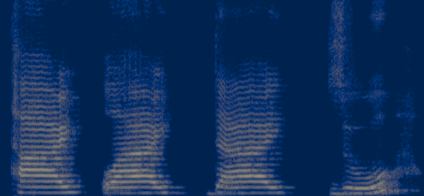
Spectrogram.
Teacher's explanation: we place tip of the tongue, or the blade of the tongue on alveolar ridge for the first sound in each of these words.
